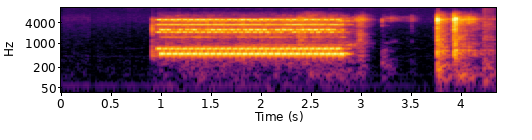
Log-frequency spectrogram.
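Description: A single electronic ring like a telephone's, one trilling tone about two seconds long that starts about a second in and stops abruptly. A few brief clicks follow near the end.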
